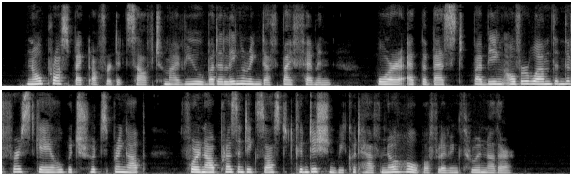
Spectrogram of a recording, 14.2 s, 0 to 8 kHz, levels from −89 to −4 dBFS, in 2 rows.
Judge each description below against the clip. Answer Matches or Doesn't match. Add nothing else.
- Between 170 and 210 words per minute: Matches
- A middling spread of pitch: Doesn't match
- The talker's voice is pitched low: Doesn't match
